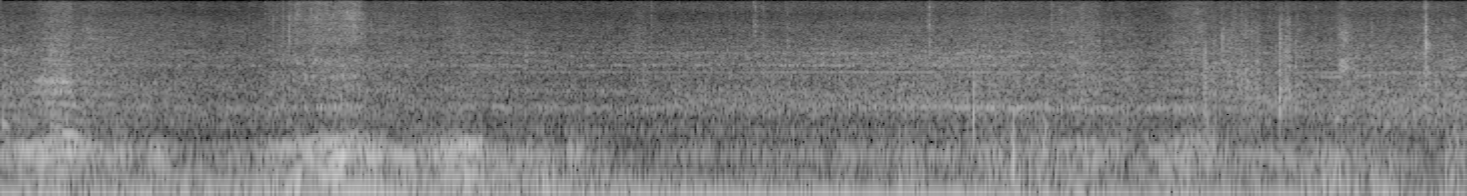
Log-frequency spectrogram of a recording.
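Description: Lifted Jeep Cherokee XJ's engine revving up and down under load as it crawls over rock, over a steady low rumble. The revs rise and fall a few times near the start and again near the end.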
